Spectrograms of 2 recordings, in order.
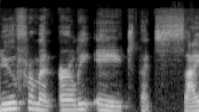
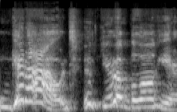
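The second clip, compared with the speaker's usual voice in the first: mock, loud, swooping telling-off; 8 semitones higher, 7 dB louder than usual. Showing how an intrusive thought gets sent away: imitating cursing out a thought. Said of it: "sometimes I curse it out".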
